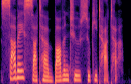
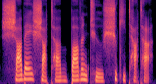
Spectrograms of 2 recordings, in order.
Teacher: Those hard S sounds soften to sh. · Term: distinct sh sound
